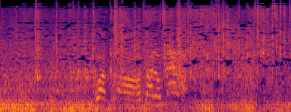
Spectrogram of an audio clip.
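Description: Industrial twin-shaft shredder running steadily, its cutter shafts turning with a low mechanical rumble and a few sharp clicks.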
